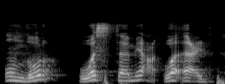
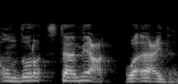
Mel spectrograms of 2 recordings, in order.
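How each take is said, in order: First: "Unzur, wastami', wa'a'id" with "wa" joined to each following word; correct, with wa. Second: "unzur, stami', wa'a'id" listed with no "wa" before "stami'"; wrong, without wa. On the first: Teacher corrects the list for learners, "wa" heard in "wastami'". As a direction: link "wa" onto "stami'" as one word, "wastami'". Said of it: "on les met le wa". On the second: Teacher shows learners the faulty list, "stami'" without its "wa". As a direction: say "stami'" bare, straight after "unzur", dropping the linking "wa". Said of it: "On dit pas". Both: Shown as a demonstration.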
